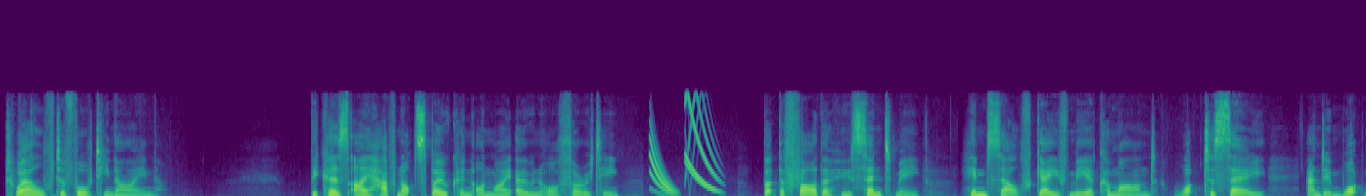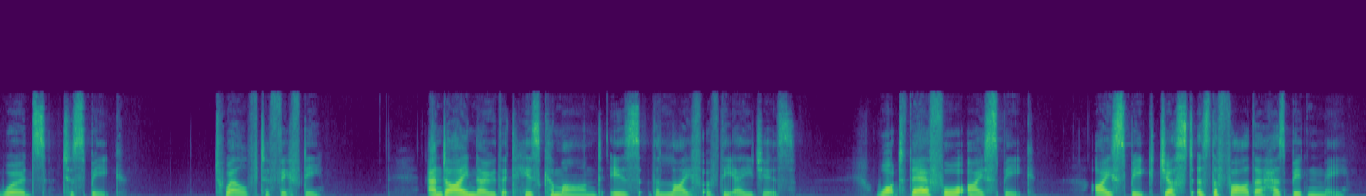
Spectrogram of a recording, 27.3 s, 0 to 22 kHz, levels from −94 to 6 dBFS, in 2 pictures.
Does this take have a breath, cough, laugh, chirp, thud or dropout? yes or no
yes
